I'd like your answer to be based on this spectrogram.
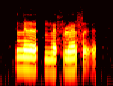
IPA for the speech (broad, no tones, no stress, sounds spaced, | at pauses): l ə | m œ f ɭ œ f ə̰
